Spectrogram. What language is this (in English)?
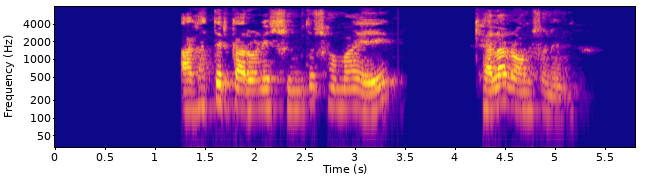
Bangla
